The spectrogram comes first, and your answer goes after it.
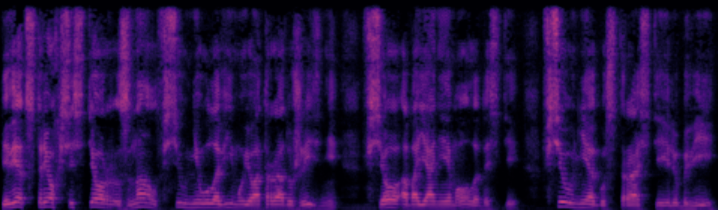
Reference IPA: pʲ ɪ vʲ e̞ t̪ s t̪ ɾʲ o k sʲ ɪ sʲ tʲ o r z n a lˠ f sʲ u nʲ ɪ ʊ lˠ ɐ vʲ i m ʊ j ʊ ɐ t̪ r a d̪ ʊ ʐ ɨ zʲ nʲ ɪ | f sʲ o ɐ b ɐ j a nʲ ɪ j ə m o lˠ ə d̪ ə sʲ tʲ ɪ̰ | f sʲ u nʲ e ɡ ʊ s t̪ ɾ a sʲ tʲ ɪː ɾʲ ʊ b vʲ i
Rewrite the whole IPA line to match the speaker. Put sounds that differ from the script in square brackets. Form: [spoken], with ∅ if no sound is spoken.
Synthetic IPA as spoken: pʲ ɪ vʲ e̞ t̪ s t̪ ɾʲ o [x] sʲ ɪ sʲ tʲ o r z n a lˠ f sʲ u nʲ ɪ ʊ lˠ ɐ vʲ i m ʊ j ʊ ɐ t̪ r a d̪ ʊ ʐ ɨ zʲ nʲ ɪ | f sʲ o ɐ b ɐ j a nʲ ɪ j ə m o lˠ ə d̪ ə sʲ tʲ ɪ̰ | f sʲ u nʲ e ɡ ʊ s t̪ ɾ a sʲ tʲ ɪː [lʲ] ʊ b vʲ i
